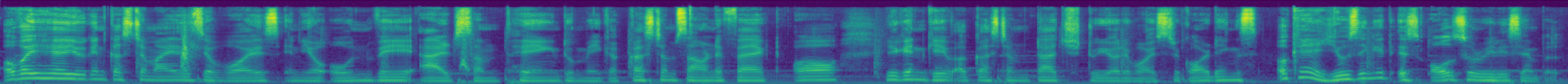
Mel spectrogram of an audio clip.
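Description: A man presents a step-by-step tech tutorial as a voice-over, speaking at a medium pitch. He addresses viewers directly in an upbeat, instructional way. Music plays clearly behind his voice. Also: animated, moderate pace. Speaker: YouTube tech tutorial host. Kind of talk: scripted software tutorial voice-over. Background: background music.

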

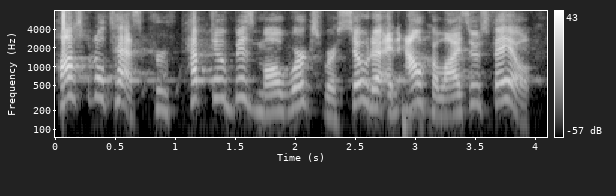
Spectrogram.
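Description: Announcer: American man, 1940s radio style, high-pitched, declamatory, reverberant hall. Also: very animated, normal speed, bright, forceful tone. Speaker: radio show performer and announcer. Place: stage in a museum event hall. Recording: reverberant hall stage sound.

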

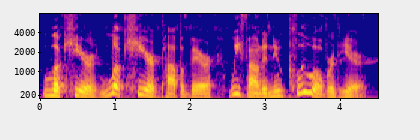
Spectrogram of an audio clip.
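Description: A man's voice: medium pitch, wildly swooping pitch, measured pace, over music, pitched above the performer's own voice. A man voicing an eager, careful little bear cub detective from a children's storybook, speaking earnestly. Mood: eager, cautioning.

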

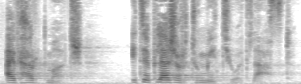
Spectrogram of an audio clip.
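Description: An actress playing a poised female ambassador who speaks in a gracious, measured, formal way. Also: fairly low pitch, long reverb tail, close to an everyday voice. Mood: composed. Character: poised female court ambassador, polite and diplomatic.

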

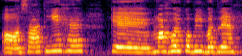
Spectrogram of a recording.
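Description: A middle-aged woman homeopathic doctor, explaining remedies to camera in an unhurried way with many fillers, in a small room. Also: fairly high pitch, fairly even intonation. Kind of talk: health advice talk to camera. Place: small indoor room by a curtained window.

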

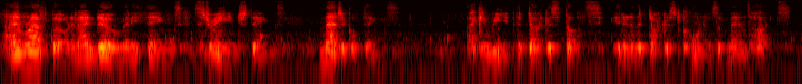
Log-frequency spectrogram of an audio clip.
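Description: An actor playing a grandiose magician detective in an old radio serial, declaiming theatrically with drawn-out words. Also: male voice, on the low side, expressive, fairly bright tone, husky, recorded from a distance, heavily acted, poor audio. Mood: ominous, mysterious. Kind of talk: 1940s radio serial acting.

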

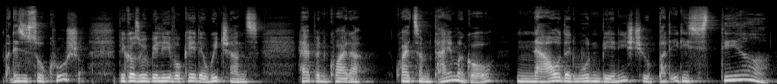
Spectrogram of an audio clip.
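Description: A young man from Austria speaking in an earnest, emphatic way, slowly repeating phrases as he talks alone to the camera at home. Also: mid-range voice, darkish tone, breathy edge. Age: young adult. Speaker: podcast host and spiritual teacher. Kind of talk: reflective solo talk. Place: home living room.

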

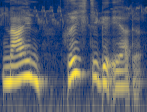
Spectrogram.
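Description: Eine Frau, die ein eifriges, etwas bestimmendes junges Mädchen spricht, lebhaft und erklärend. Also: female voice, mid-range voice, expressive, drawn-out words, creaky, darkish tone, slight background noise, heavily acted. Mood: eager. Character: eager young girl gardener, bossy.

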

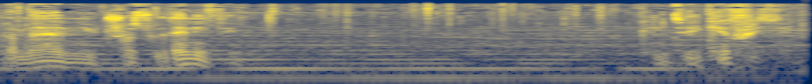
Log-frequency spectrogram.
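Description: An actor playing a grieving, betrayed warrior in a video game, speaking in a hushed, halting, brooding way. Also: male voice, a bass voice, gravelly, music in the background. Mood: quiet grief.

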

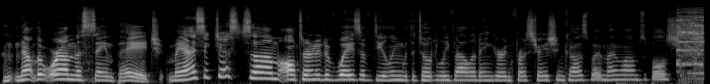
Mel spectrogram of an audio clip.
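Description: A woman voicing an earnest, excitable teenage boy hero in a cartoon comic dub. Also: mid-range voice, fairly quick, natural voice. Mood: reasoning. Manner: animated, earnest. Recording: music behind the voice. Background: music.

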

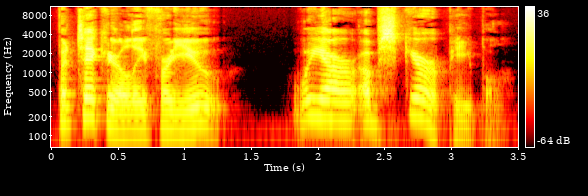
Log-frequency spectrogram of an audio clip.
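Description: A man's voice: on the high side, sing-song, unhurried, voice pushed up, heavily acted. A man voicing a blunt, brooding young male intellectual with a harsh, argumentative manner in an audiobook. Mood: harsh, guarded. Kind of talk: dramatised literary audiobook dialogue.

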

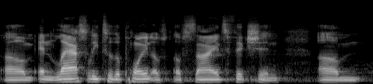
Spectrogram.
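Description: A man's voice: fairly low pitch, fairly even intonation, measured pace, a bit bright. A young man speaking casually on a design panel, hedging with fillers and tag questions, into a handheld mic in an indoor lounge. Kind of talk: panel discussion. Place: lounge venue with audience, indoors.

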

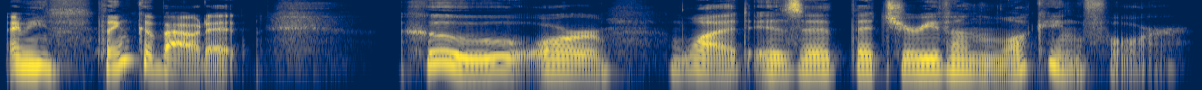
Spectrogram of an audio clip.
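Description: Lively, wry young spacefarer woman. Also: sits low, slow pace, heavily acted. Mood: wry, musing. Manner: casual, quippy, wry. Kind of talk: audio drama acting.

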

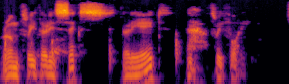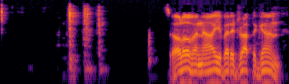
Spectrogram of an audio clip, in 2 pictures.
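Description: Deep-voiced hard-boiled American detective. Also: male voice, slow pace, long pauses, slight background noise. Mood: brooding, wry. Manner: clipped, slangy, sardonic delivery. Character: hard-boiled, wry, world-weary male private detective. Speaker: lead actor and narrator. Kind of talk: 1940s radio detective drama acting. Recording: muffled old radio recording.

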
